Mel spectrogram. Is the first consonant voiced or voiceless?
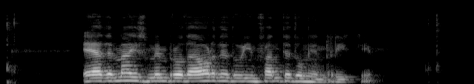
voiced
